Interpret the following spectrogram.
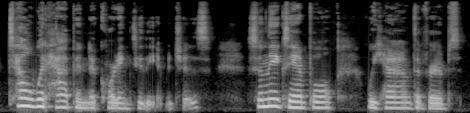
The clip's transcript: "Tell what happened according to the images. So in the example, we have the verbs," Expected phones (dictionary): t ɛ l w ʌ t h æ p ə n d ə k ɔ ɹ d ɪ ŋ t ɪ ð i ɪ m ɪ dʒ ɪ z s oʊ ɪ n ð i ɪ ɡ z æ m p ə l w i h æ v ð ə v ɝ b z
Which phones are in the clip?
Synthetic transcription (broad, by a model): t ɛ l w ʌ t h æ p ə n d ə k ɔ ɹ d ɪ ŋ t ɪ ð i ɪ m ɪ dʒ ɪ z s oʊ ɪ n ð i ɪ ɡ z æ m p l w i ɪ v ð ə v ɝ b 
